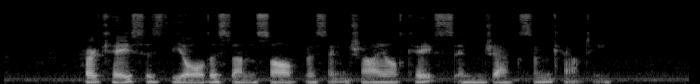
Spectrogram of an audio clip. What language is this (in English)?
English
